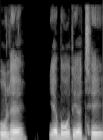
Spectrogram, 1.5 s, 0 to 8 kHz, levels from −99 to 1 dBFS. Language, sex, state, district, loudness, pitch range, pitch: Hindi, male, Bihar, Araria, -19 LUFS, 135-165 Hz, 150 Hz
